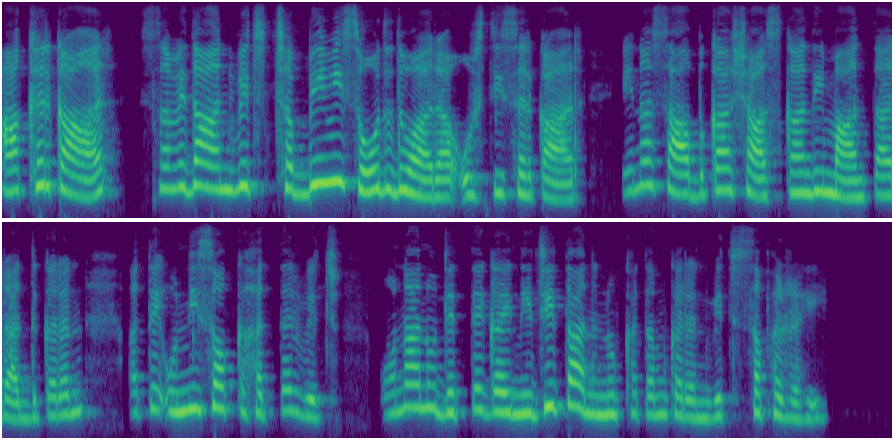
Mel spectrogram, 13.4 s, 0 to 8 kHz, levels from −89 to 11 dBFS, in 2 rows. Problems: none marked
